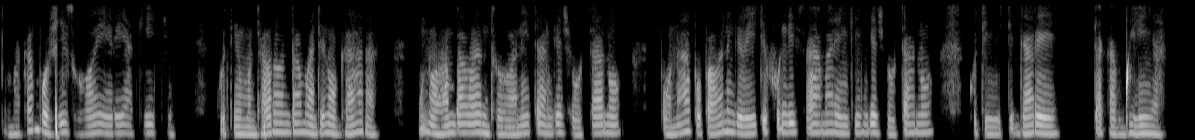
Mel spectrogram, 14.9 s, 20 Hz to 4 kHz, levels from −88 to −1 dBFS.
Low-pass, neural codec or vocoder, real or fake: 3.6 kHz; none; real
